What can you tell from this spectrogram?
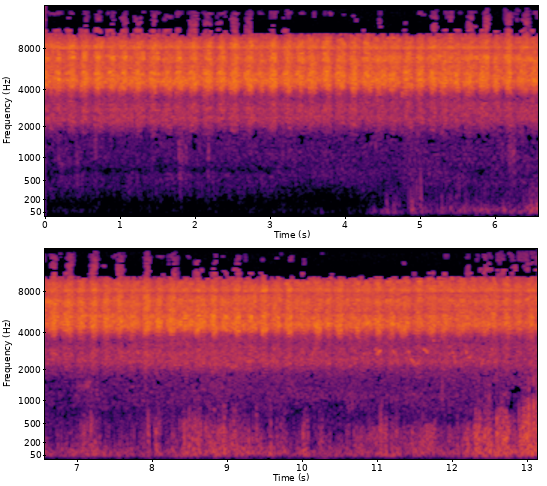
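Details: Cicadas drone beside a babbling stream, recorded in original sound: a steady, high, hissing drone runs unbroken throughout, while gurgling stream water rises beneath it from about four seconds and grows louder toward the end.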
